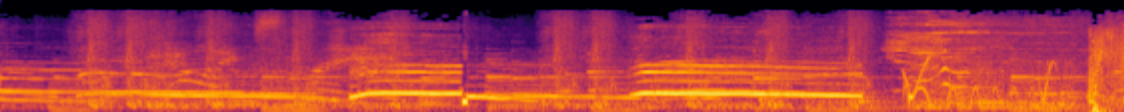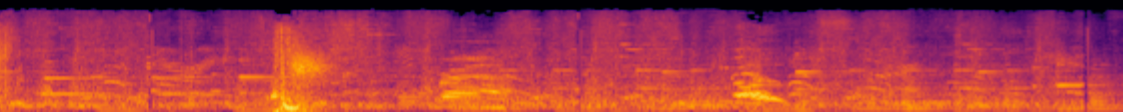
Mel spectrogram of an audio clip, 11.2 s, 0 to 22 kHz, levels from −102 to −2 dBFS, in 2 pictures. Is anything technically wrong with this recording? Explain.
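Yes: four brief glitches break the sound at 2.26–2.33 s, 6.31–6.38 s, 8.45–8.52 s and 10.99–11.05 s. This is damaged data in a compressed stream: corrupted bytes make the decoder misread frames and lose sync for about 70 ms each time.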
